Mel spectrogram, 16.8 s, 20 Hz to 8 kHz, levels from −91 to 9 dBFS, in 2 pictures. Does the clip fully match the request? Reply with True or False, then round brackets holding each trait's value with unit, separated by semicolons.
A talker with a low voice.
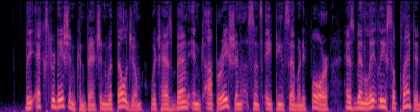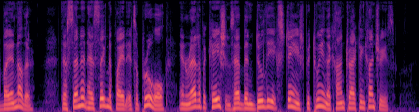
True (130 Hz)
